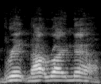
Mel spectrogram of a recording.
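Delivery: high, loud imitated snap; mock snapping. Friend mimicking his brush-off at the airport, loud and high. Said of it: "You're like".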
